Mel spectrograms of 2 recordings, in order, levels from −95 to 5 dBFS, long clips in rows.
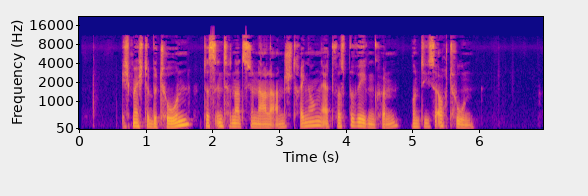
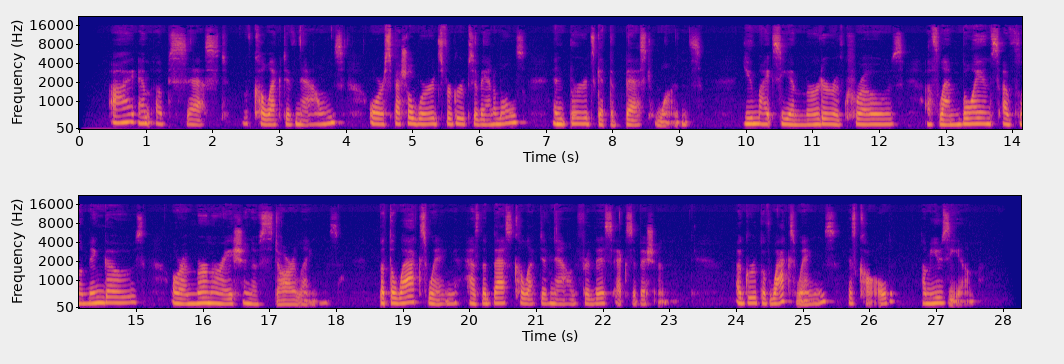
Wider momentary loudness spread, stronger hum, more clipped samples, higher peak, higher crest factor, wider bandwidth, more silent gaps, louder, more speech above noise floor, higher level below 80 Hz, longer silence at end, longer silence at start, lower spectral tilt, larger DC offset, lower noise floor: about the same, 13 LU vs 13 LU; neither; neither; first, 0 dBFS vs -10 dBFS; about the same, 18 dB vs 18 dB; about the same, 16 kHz vs 16.5 kHz; neither; first, -16 LUFS vs -28 LUFS; first, 49 dB vs 43 dB; first, -46 dBFS vs -78 dBFS; first, 1.05 s vs 0.7 s; first, 0.65 s vs 0.45 s; second, -3 dB/octave vs -6 dB/octave; neither; about the same, -67 dBFS vs -70 dBFS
